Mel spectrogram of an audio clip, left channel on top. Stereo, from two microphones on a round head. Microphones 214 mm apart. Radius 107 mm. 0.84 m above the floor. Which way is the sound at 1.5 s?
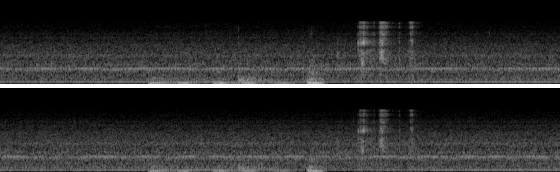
20° right (ahead or behind).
